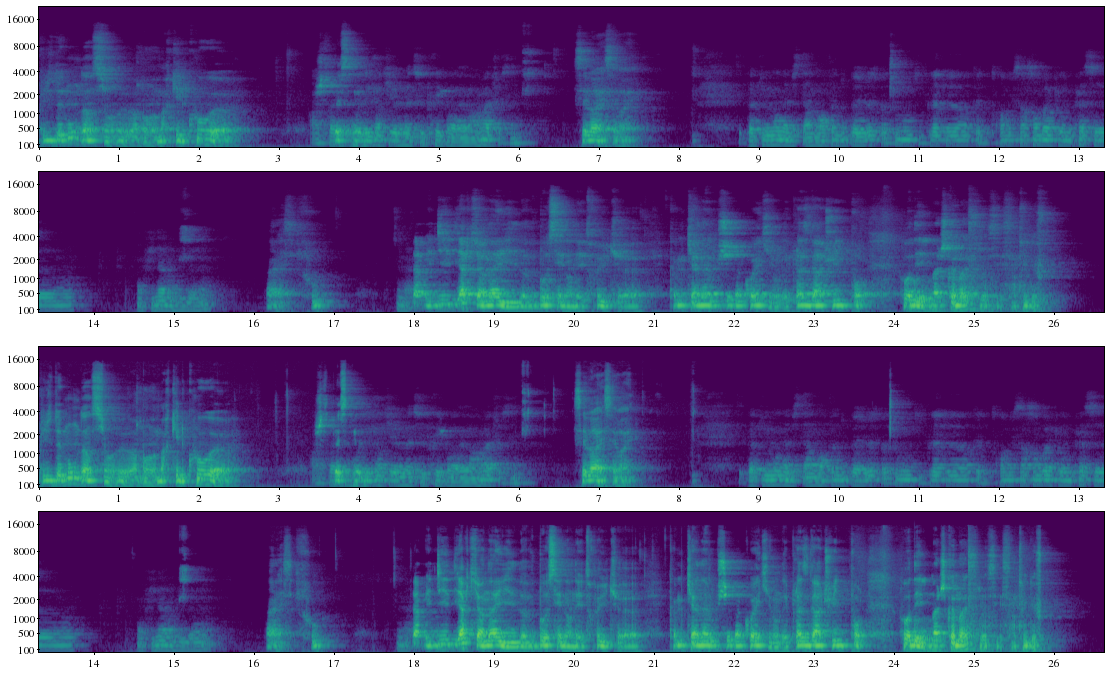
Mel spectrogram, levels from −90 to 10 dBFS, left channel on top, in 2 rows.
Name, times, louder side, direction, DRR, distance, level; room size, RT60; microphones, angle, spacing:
voice 1, 0.0-2.5 3.5-4.1 6.7-7.4 16.2-16.8 18.0-20.9 21.2-25.8, right 4 dB, 60° right, 9 dB, 0.3 m, -23 dB
voice 2, 3.4-6.0 8.3-13.8 14.5-15.5 17.8-18.4 21.6-21.8 24.2-24.5, left 1 dB, 25° left, -4 dB, 0.5 m, -40 dB
4.0 x 3.1 x 4.2 m, 0.92 s
head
